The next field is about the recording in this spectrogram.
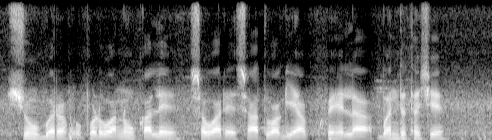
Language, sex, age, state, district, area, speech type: Gujarati, male, 18-30, Gujarat, Ahmedabad, urban, read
